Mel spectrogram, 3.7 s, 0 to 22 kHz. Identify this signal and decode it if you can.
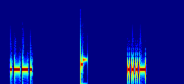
Morse code, heard as a keyed tone, about 30 wpm, 700 Hz. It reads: P V
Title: Single Letter-Number 30wpm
